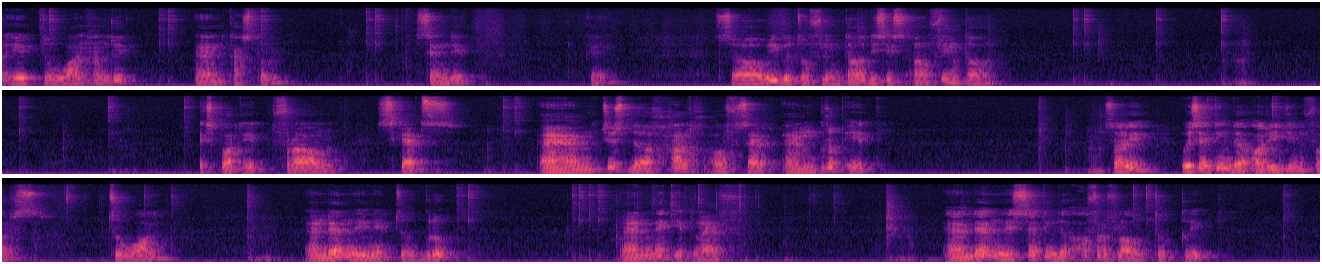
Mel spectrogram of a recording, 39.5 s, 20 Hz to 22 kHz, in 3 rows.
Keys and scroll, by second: 15.2 super+=, 27.8 l, 28.4 Return, 33.6-34.9 typing.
